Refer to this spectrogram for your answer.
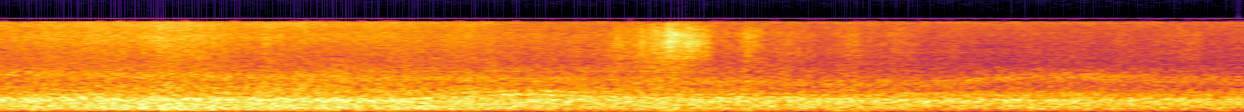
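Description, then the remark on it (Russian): A strong wind roars steadily and loudly throughout, a dense, rushing noise with slight surges and no voices present. “и подул сильный ветер, и чуть не унес кота.”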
